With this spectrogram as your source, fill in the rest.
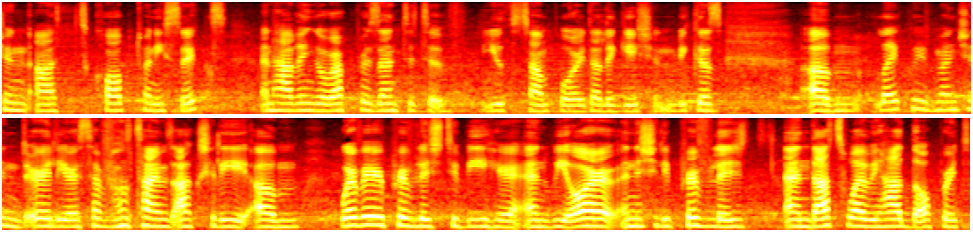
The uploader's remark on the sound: Earth Day Live From COP26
